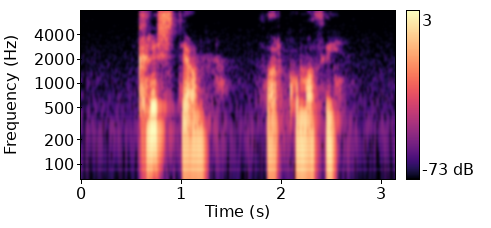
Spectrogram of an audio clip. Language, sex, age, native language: Icelandic, female, 20-29, Icelandic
